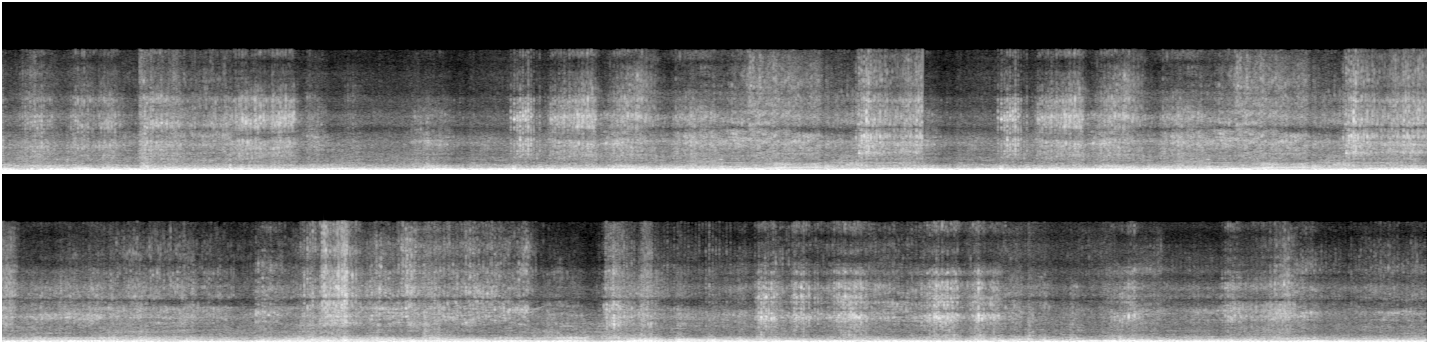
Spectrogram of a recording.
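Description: Many six-cylinder demolition derby cars running at once, their engines revving with pitches rising and falling over one another, and scattered metal crunches as cars hit each other.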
